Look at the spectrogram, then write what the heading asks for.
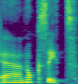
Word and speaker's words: Noxit: I decided to uh start my own company Noxit and you pronounce it the right way.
